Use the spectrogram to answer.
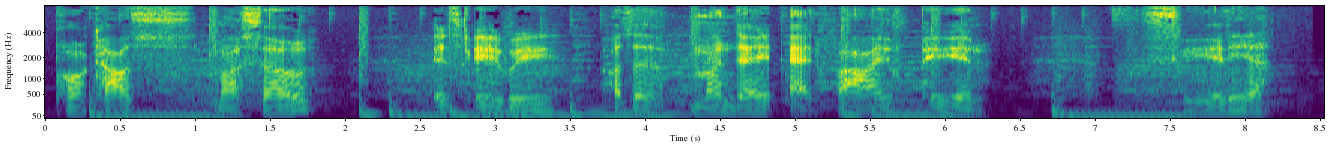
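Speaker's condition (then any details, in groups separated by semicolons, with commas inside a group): Down syndrome; age 21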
